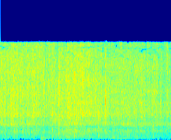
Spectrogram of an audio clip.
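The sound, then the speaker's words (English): Rice and leftovers sizzle steadily in a hot wok, a bright continuous hiss with fine crackling pops throughout and no voices. “And you hear that wok going.”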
